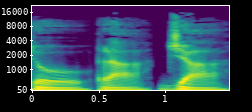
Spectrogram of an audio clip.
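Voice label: "toraja", concatenated syllables; Affixing experiment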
